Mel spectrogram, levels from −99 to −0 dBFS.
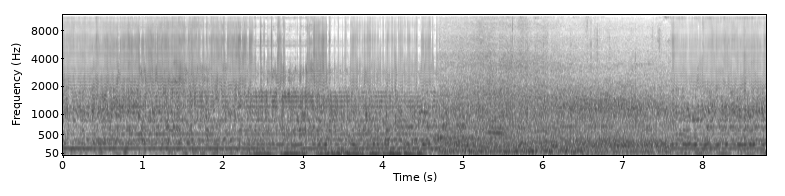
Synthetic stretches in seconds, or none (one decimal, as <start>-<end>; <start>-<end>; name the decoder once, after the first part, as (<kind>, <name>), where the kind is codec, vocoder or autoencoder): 0.0-4.7 (vocoder, BigVGAN v2); 7.6-8.8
